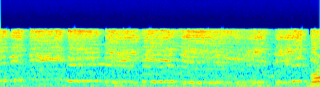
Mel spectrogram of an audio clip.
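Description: Music with a held melody line that steps slowly down in pitch and rises again near the end.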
